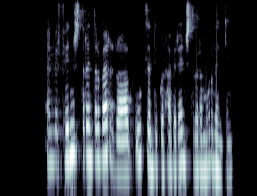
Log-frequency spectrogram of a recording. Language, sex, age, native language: Icelandic, female, 40-49, Icelandic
